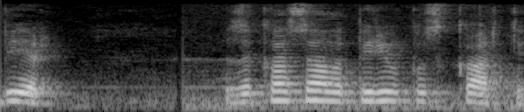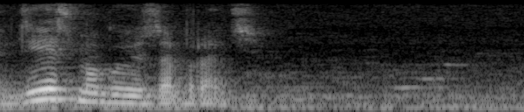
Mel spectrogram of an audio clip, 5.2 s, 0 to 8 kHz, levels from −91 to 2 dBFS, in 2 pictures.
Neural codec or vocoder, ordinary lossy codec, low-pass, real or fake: none; MP3, 48 kbps; 7.2 kHz; real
